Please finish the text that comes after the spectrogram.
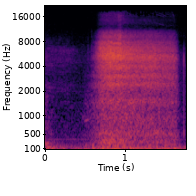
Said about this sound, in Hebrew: ושוב תקחי נשימה עמוקה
